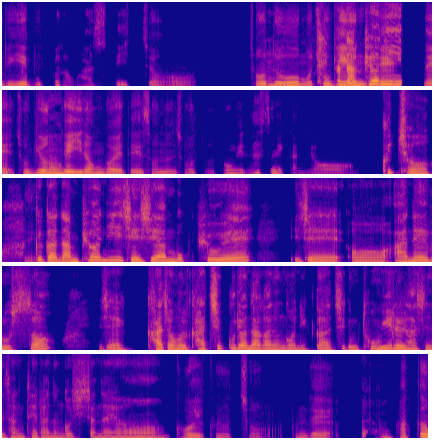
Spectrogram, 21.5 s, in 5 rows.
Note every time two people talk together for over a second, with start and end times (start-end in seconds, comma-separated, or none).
2.6-4.0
